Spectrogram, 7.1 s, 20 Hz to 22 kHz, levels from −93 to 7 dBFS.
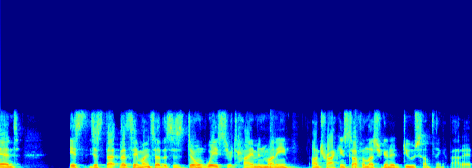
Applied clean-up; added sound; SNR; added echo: neural mask model DeepFilterNet 3.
